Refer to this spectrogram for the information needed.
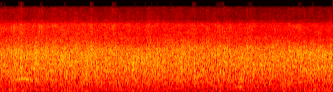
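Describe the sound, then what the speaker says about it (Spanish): A crowd at a debate between a priest and pastors gives a steady round of applause, a continuous wash of clapping that holds at the same level for the whole three seconds. "Un aplauso para él."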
